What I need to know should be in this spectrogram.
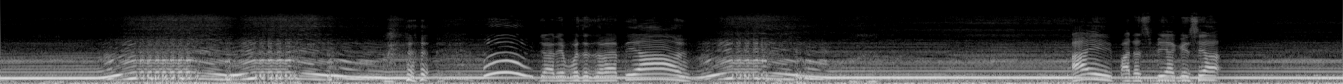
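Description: A motorcycle engine revs sharply in quick bursts.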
